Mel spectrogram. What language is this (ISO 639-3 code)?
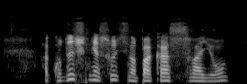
bel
